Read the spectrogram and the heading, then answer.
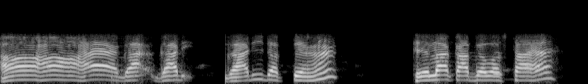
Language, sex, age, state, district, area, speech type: Hindi, male, 60+, Bihar, Darbhanga, urban, conversation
